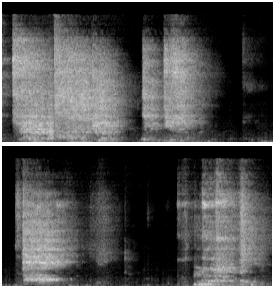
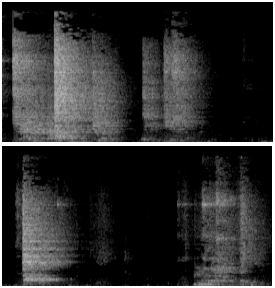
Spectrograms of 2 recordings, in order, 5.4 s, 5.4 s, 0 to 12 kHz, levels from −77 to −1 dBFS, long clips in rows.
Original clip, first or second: second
